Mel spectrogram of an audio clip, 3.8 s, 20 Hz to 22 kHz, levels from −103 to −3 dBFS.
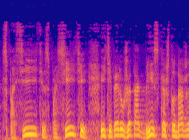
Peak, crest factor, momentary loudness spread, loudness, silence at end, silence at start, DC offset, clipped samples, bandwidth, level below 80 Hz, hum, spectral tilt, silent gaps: -2 dBFS; 14 dB; 9 LU; -18 LUFS; 0 s; 0.05 s; under 0.1%; under 0.1%; 11 kHz; -44 dBFS; none; -8.5 dB/octave; none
